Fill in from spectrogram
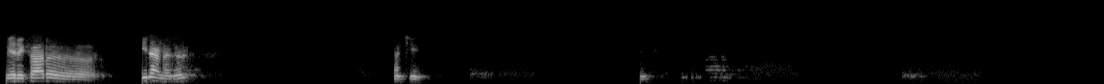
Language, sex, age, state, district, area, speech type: Dogri, male, 30-45, Jammu and Kashmir, Kathua, rural, conversation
